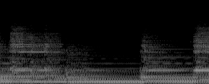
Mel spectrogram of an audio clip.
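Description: Guitar strumming chords that ring on between strokes, with a fresh strum about a second and a half in.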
